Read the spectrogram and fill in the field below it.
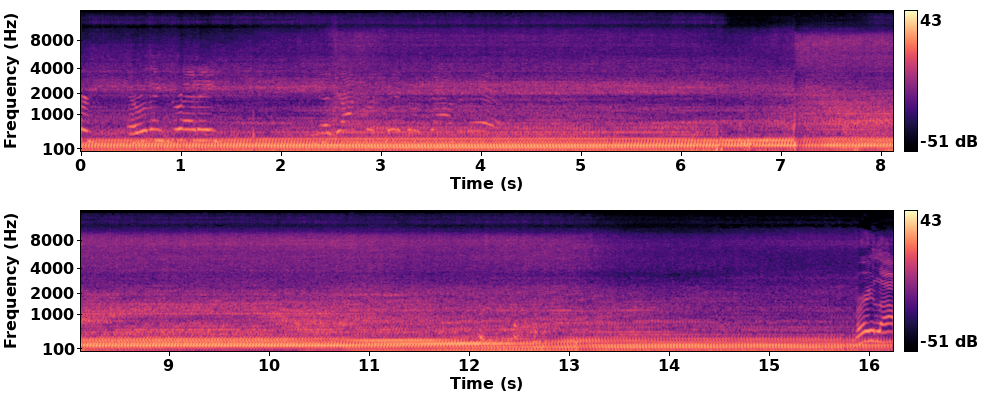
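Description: A petrol generator running on gas after a fuel system modification, a loud steady engine drone inside a small enclosure, close and continuous with a shift in tone midway, with speech over it.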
